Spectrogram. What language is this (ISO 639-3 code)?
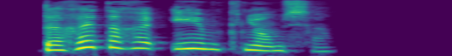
bel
